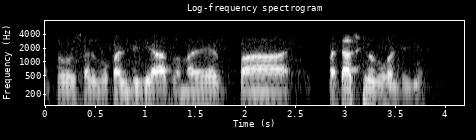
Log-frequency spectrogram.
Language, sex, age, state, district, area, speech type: Hindi, male, 30-45, Madhya Pradesh, Harda, urban, conversation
